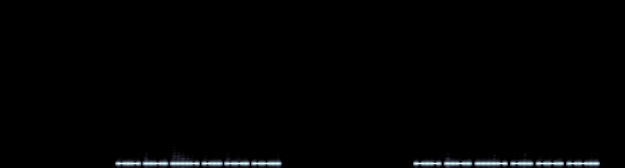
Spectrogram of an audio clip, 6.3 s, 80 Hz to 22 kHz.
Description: Morse code, heard as a keyed tone, about 44 wpm, 700 Hz. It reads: KF4DGZ KF4DGZ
